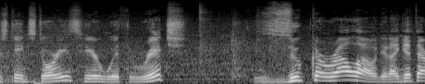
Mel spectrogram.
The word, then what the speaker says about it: Zuccarello: episode of Roller Skate Stories here with Rich Zuccarello. Did I get that right? You did. You did. Awesome. Good job. Can you spell that, by the way? It's Z as in zebra, Uccarello. Okay. Zuccarello.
